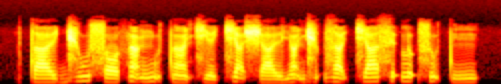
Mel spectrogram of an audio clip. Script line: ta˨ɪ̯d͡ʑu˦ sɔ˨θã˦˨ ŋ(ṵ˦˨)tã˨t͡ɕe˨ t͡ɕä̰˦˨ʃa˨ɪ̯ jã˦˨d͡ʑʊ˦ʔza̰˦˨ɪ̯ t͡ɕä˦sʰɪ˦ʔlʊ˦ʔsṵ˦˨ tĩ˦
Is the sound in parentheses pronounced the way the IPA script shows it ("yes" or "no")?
yes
